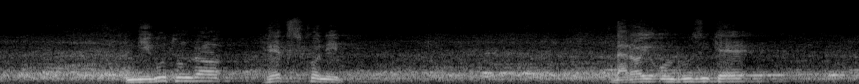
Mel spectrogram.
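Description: A large crowd of men chants loudly in unison.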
